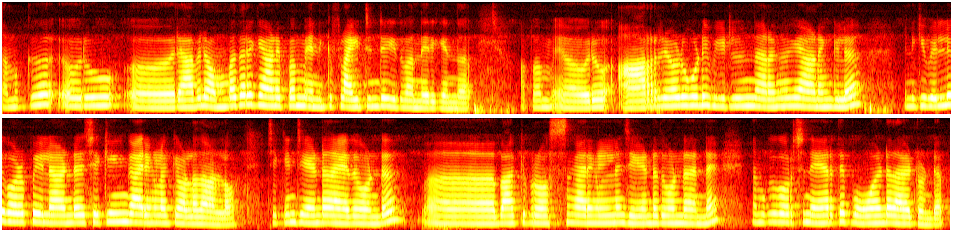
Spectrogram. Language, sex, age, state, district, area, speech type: Malayalam, female, 18-30, Kerala, Kottayam, rural, spontaneous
